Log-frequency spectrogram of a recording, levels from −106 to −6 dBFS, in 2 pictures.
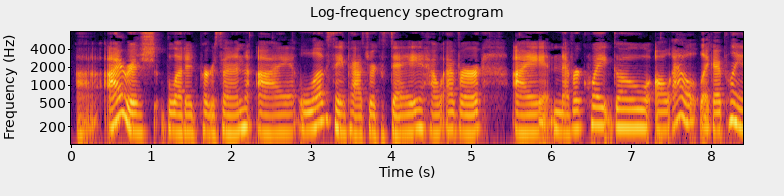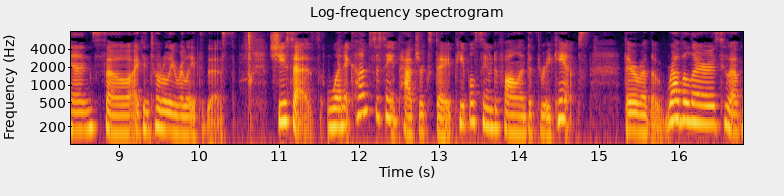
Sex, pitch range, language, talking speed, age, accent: female, 165-235 Hz, English, 170 wpm, 30-49, American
